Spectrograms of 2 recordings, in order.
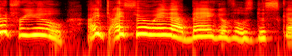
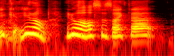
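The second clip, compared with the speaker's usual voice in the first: ordinary talk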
